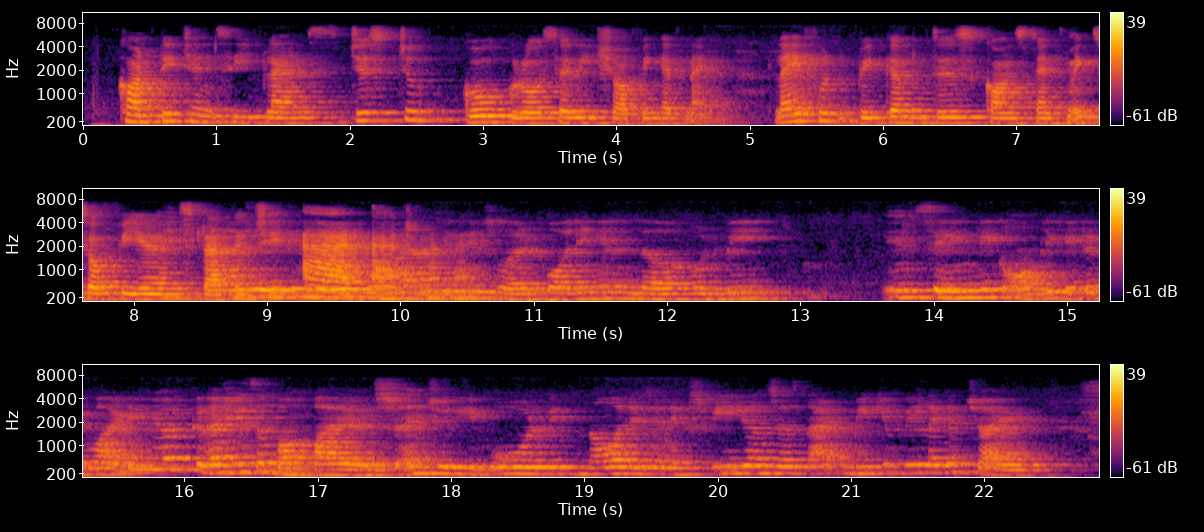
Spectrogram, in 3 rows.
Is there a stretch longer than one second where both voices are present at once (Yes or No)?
Yes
